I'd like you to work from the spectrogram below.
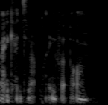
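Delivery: put-on, barely whispered, hushed, flat monotone deadpan. Speaker retells how people answered when asked to think of their kids: imitating a deadpan reply. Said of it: "they look at me deadpan and say".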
